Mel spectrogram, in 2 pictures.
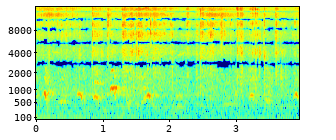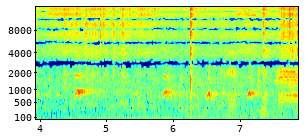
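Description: Small birds chirping: short, faint, high chirps scattered irregularly, about two a second.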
